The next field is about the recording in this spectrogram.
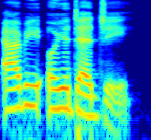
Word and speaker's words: Abi Oyedeji: We're joined by Abi Oyedeji. Yes, fuck yeah. Okay, great. It's exactly how it's spelled, everybody, but I still, you know, when you start recording, you can fuck things up real easy.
